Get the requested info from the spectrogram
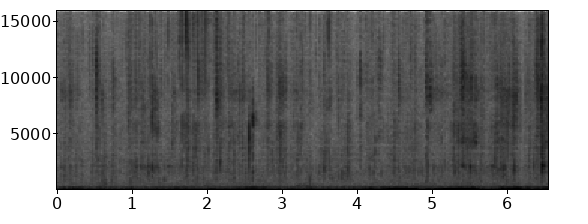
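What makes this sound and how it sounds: A small black cloth drawstring bag holding a bar of soap is pressed and crinkled with fingertips. The result is soft, irregular crinkly rustling with brief bright ticks over a steady low hum that swells louder toward the end.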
